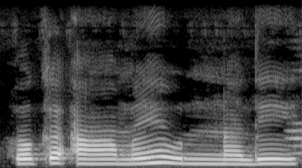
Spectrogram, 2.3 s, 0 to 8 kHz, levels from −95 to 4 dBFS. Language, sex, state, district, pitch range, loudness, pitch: Telugu, female, Andhra Pradesh, Annamaya, 220-235 Hz, -15 LUFS, 225 Hz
